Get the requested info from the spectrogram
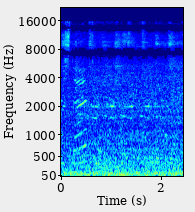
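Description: Outdoor street-café ambience: a steady low rumble with faint voices in the background.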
